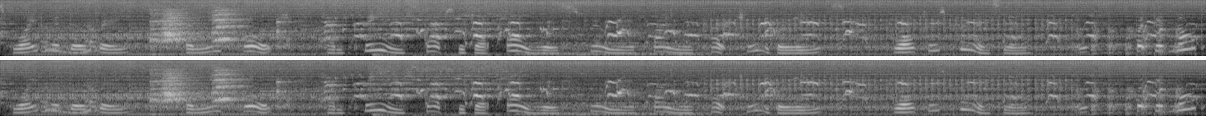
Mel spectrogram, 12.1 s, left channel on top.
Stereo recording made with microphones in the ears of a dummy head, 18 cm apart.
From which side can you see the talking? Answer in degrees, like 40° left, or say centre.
50° left.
